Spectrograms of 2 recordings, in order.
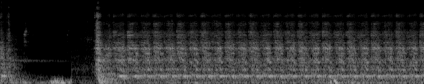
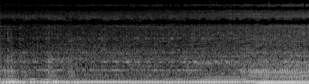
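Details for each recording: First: Subaru Sambar kei truck after winter sitting, about a gallon and a half of fuel added: starter churns evenly about four seconds, never catches, then stops. Crank no start from fuel starvation; fuel pump suspected. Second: Subaru Sambar kei truck (carbureted) after winter storage, first start after fuel pump priming restored fuel delivery: small engine settles into a steady, even idle with smooth low hum, no misses or knocks; runs fine.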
